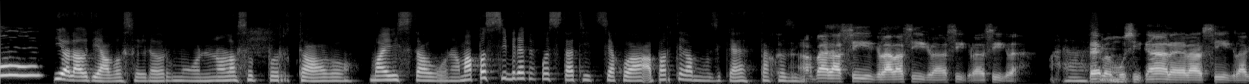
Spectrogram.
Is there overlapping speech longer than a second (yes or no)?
no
